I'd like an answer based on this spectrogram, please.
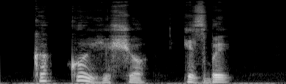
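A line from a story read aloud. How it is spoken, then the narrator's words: Ominous tone. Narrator (Russian): Красовский поддержал зловещим тоном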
